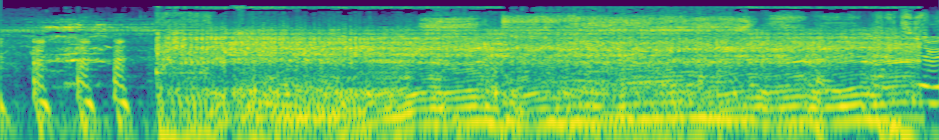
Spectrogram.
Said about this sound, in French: Ah, et eh ben voilà, tiens, j'enjambe le scooter et je m'en vais. ah, vous voulez le son du scooter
